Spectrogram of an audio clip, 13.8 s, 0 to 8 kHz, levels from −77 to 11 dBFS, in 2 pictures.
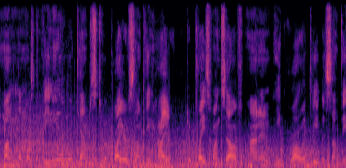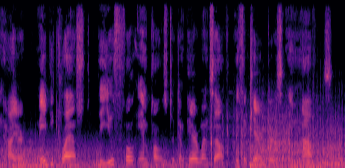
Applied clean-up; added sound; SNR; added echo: none; Thunder; 1 dB; none.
